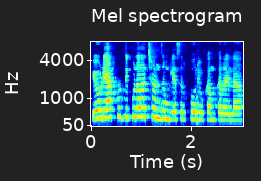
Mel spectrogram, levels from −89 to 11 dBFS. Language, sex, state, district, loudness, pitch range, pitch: Marathi, female, Maharashtra, Pune, -24 LUFS, 245-320 Hz, 270 Hz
